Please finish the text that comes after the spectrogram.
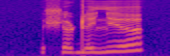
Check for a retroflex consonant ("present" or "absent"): present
